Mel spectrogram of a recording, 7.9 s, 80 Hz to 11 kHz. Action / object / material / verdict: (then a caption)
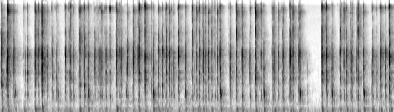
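tap / mechanical keyboard with plastic keycaps / PBT plastic / none. A white Keydous NJ80 mechanical keyboard with PBT plastic keycaps is typed on continuously with the fingertips of both hands. Rapid, crisp clacks with very short decay blend into a dense, steady patter over a constant low-end rumble, pausing briefly around the six-second mark before resuming.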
